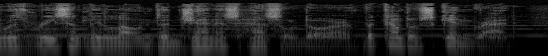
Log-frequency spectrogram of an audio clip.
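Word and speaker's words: Hasildor: little bit bummed that this guy's name is pronounced hasseldorf I was hoping it would be a seal door so I could be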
